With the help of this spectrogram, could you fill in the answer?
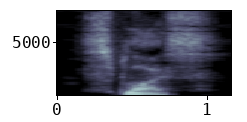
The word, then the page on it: splice: Australian English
